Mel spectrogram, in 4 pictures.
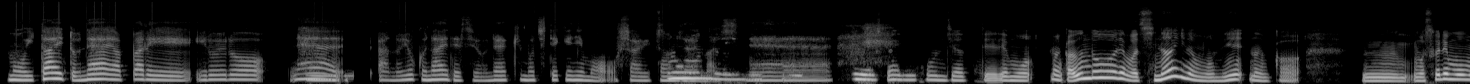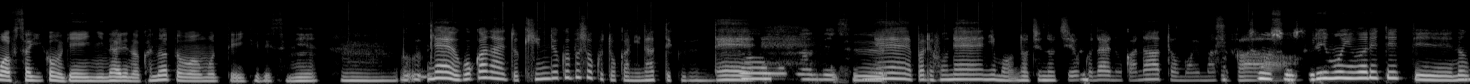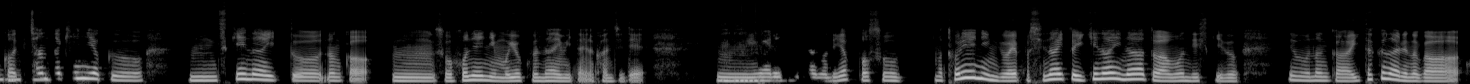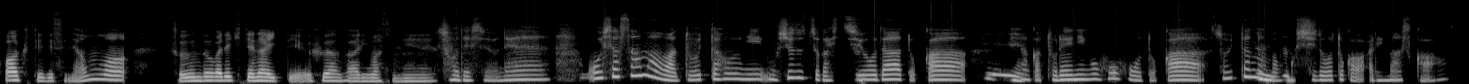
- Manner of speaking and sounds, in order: distorted speech; tapping
- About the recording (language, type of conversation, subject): Japanese, advice, 怪我や痛みで運動ができないことが不安なのですが、どうすればよいですか？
